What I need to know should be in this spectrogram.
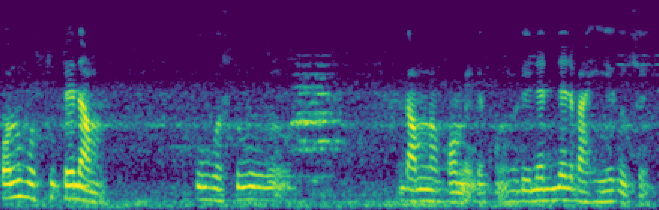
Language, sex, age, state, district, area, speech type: Assamese, female, 60+, Assam, Golaghat, urban, spontaneous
